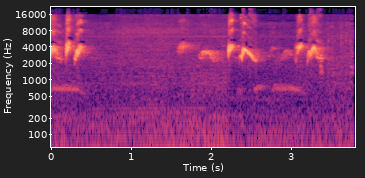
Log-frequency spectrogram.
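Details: Female red-whiskered bulbul singing to stir males into song: three short bursts of bright, slurred whistled notes spaced about a second apart, with a soft lower whistle between bursts.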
